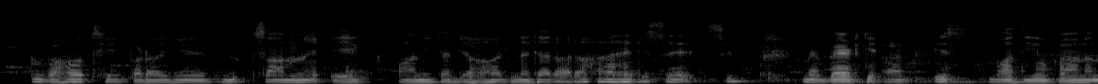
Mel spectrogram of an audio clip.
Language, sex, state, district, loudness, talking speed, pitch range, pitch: Hindi, male, West Bengal, Kolkata, -43 LUFS, 110 wpm, 100-110 Hz, 105 Hz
